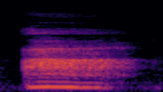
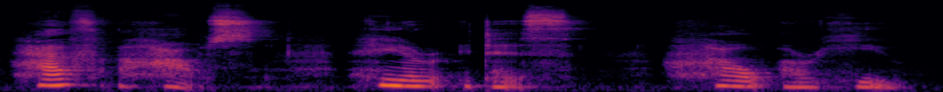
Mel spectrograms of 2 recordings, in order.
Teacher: This is what happens when you drop the H. The H requires your vocal cords to narrow the space, creating that breathy friction. Without it, the sound just disappears.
